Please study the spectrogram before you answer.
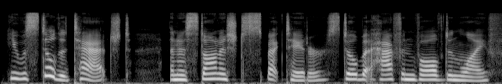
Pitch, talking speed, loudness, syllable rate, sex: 220 Hz, 155 wpm, -16 LUFS, 4.9 syllables/s, female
